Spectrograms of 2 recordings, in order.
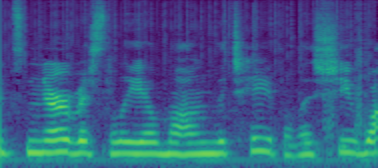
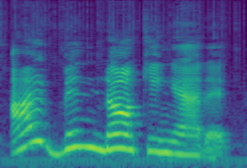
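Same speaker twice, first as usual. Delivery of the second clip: impatient; 4 semitones higher, 6 dB louder than usual. A narrator's reading. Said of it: "Alice said impatiently".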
